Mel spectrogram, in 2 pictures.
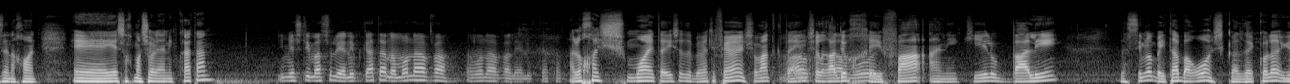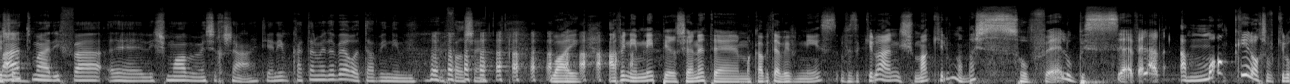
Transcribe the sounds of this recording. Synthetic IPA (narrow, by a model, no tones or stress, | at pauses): zenaχo̞nejeʃlaχmaʃualjanivkatan | ʔimjɛʃlimaʃulejanivkat̪anamonaːvaa̰monaːvalejaniv̥katana̰nloχaʃmoaetaiʃaze̞beːmetlifamimaniʃmat̪ktaimʃelʁadjoχχejfaanikʰiilubali | lasimlobejtabaʁo̞ʃkazeko̞laeɡmaat̪maːd̪ifaeliʃmoabemeʃeχʃaat̪janivkat̪anmed̪abeʁot̪avinimnimefaʁʃewajʔavinimnipiʁʃenetemakabit̪eavivnisvezekiiluajaniʃmakiilumamaʃso̞vḛlubesḛvḛlaamokʰːiːluaχʃavkiilu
